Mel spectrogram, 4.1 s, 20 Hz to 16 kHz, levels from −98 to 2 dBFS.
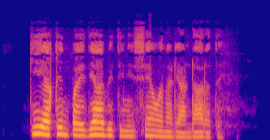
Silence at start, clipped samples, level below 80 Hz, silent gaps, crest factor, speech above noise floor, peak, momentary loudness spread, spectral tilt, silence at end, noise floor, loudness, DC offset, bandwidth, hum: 0.45 s; under 0.1%; -60 dBFS; none; 18 dB; 43 dB; -4 dBFS; 13 LU; -6.5 dB/octave; 0.7 s; -63 dBFS; -21 LUFS; under 0.1%; 8.8 kHz; none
